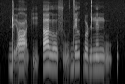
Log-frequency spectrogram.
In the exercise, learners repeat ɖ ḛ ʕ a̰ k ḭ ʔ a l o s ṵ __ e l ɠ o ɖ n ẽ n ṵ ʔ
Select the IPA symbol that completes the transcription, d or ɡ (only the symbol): d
